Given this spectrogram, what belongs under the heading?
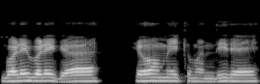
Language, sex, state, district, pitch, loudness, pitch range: Hindi, male, Bihar, Lakhisarai, 155 Hz, -16 LUFS, 150-160 Hz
